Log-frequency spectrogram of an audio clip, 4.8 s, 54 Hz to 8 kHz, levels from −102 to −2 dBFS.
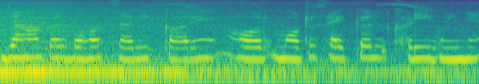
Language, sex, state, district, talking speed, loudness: Hindi, female, Madhya Pradesh, Umaria, 125 wpm, -16 LUFS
